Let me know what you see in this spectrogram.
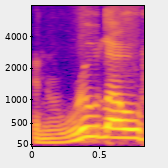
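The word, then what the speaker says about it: rouleaux: coins and that's called Ru with the silent X French pronunciation formation Rulo formation and the reason why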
